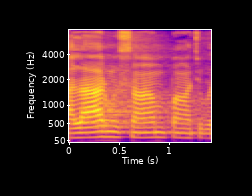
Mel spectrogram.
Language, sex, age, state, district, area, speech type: Hindi, male, 18-30, Bihar, Darbhanga, rural, read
